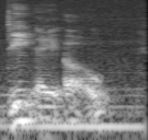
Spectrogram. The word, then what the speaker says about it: Tao: The Chinese word Tao, spelled T-A-O, and we pronounce it D-A-O, is translated as the way or the path.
